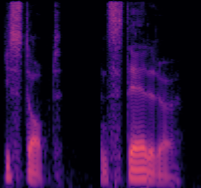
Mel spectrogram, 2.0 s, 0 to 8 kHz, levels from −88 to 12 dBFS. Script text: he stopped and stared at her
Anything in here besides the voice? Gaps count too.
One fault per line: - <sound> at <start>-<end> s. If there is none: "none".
none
